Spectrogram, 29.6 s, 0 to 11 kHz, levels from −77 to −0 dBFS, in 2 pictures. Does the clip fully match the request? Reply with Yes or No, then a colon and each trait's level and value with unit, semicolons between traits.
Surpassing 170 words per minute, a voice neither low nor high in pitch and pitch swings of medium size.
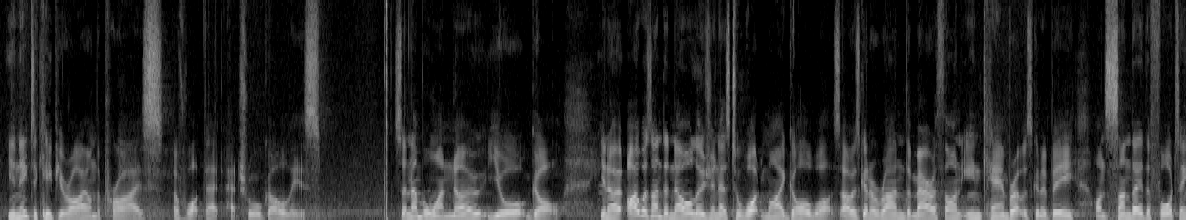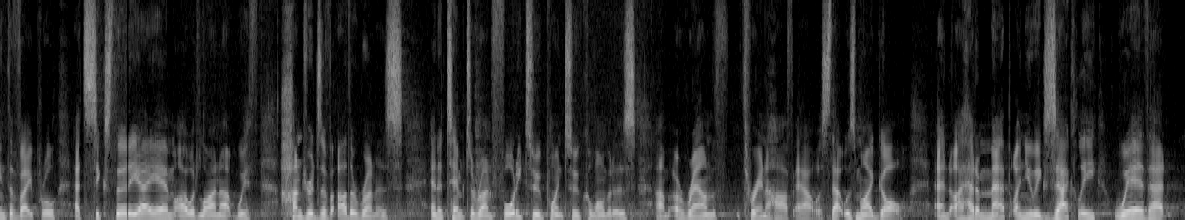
Yes: average, 185 wpm; medium, 175 Hz; average, 3.9 semitones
